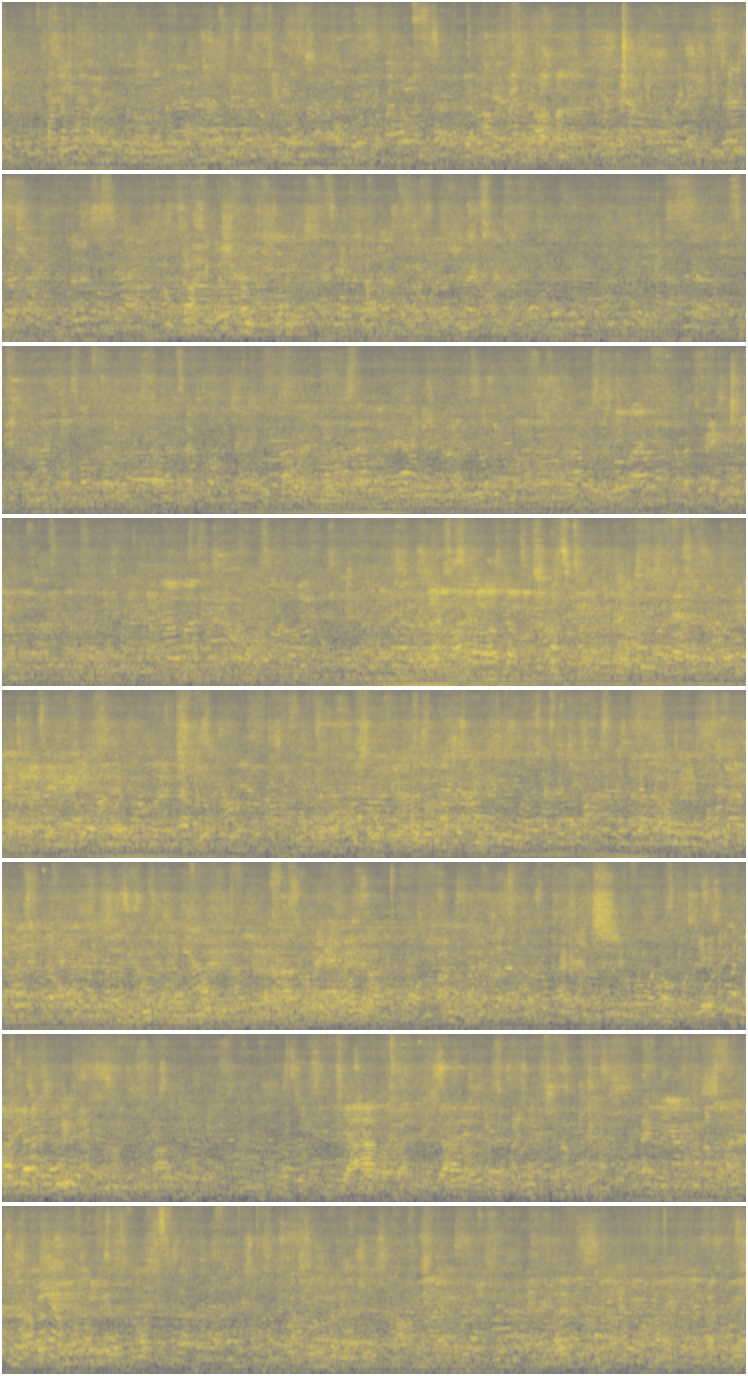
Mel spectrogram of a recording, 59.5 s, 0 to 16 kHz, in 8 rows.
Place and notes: pavement in front of the gallery baba berlin, opening of an exhibition, people talking
the city, the country & me: july 3, 2009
